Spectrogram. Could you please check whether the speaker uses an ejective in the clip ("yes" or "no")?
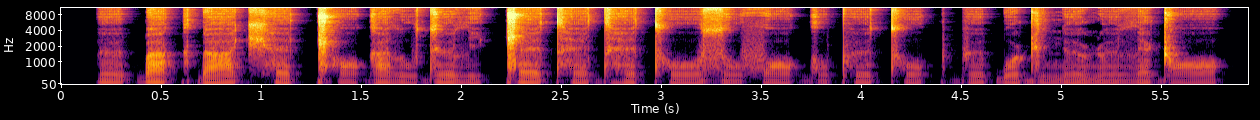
no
